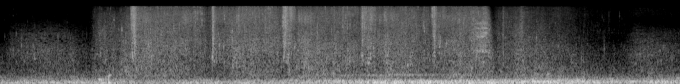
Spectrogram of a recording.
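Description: Water sloshes and splashes as a swimmer moves along the surface.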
